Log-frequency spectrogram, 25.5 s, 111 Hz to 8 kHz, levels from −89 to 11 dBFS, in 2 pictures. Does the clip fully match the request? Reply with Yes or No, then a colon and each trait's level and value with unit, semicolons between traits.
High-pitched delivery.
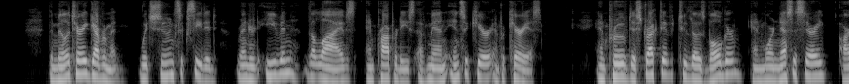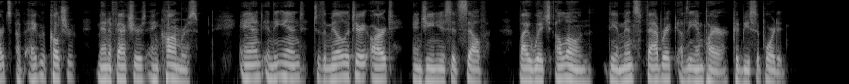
No: medium, 140 Hz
